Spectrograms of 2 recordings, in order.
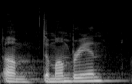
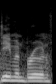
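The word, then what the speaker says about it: Demonbreun: You know that the road called Demumbrian? It's spelled Demon Bruin, and I called it Demon Bruin forever.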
